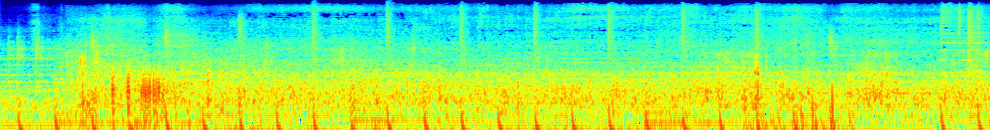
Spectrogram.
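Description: Snowboard sliding and scraping over chopped-up packed snow while riding downhill, a steady hiss with frequent short scrapes, with wind on the microphone and background music underneath.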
